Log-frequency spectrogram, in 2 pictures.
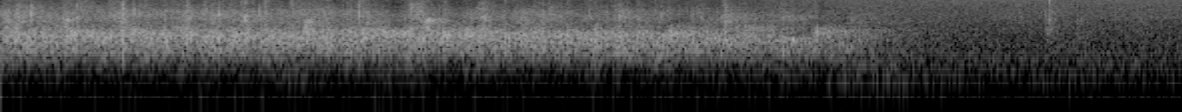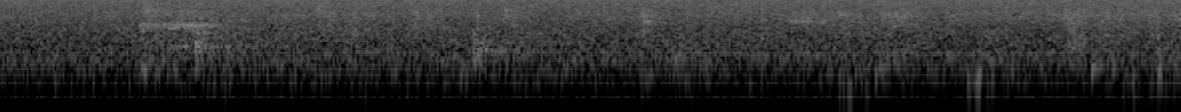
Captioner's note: applause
